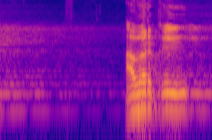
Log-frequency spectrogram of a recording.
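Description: A man's voice chanting with long held notes. The note at the start fades away over about a second, and the chant comes back in, holding a steady pitch again.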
